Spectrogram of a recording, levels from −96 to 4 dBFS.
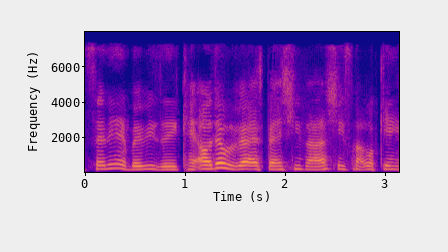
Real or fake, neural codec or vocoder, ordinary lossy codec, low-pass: fake; codec, 16 kHz, 2 kbps, X-Codec, HuBERT features, trained on general audio; AAC, 32 kbps; 7.2 kHz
